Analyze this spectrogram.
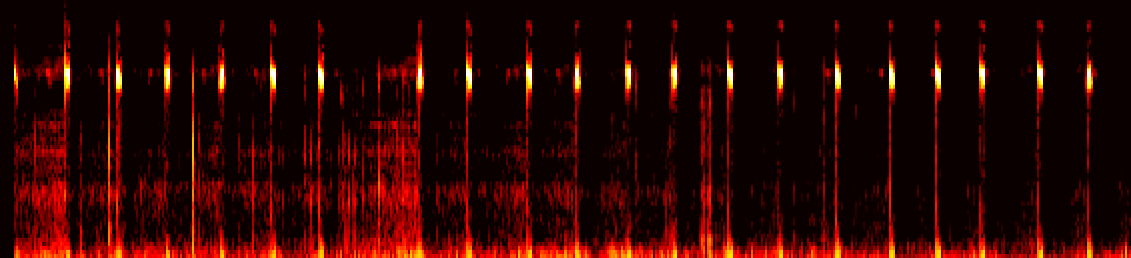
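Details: A cricket calling from under tree bark gives short, high, shrill chirps, repeated steadily about twice each second.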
